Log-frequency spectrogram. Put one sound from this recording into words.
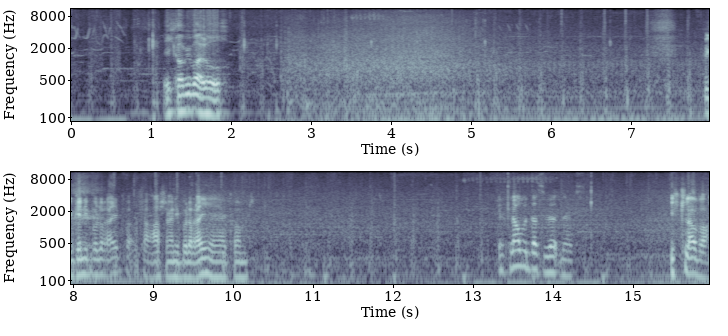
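Footsteps run over dirt and gravel.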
